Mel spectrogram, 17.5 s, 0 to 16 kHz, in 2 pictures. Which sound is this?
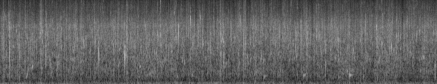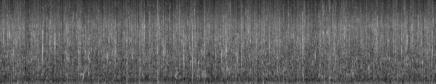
Sound effects > Natural elements and explosions
250710 20h26 Esperaza Place de la laïcité - NW edge -Close-up of Top of western fountain - MKE600
Subject : Recording the fountain from Place de la laicité in Esperaza. Here focusing on the top of the western tower. Sennheiser MKE600 with stock windcover P48, no filter. Weather : Processing : Trimmed in Audacity.
Shotgun-mic, Shotgun-microphone, 11260, Esperaza, close-up, FR-AV2, MKE600, July, Aude, Tascam, Single-mic-mono, MKE-600, Juillet, water, Hypercardioid, 2025, output, Sennheiser, Fountain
